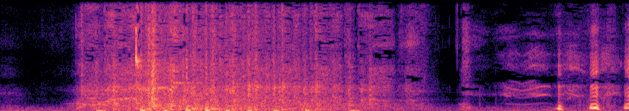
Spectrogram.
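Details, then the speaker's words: Go-kart pull-start engine, just taken out of an attic. It catches for about a dozen quick firing pulses, fades and stops within a second; it fires but won't stay running. "it's got a long ass pull rope on it so it doesn't want to party it doesn't want to party"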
